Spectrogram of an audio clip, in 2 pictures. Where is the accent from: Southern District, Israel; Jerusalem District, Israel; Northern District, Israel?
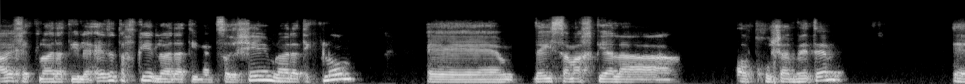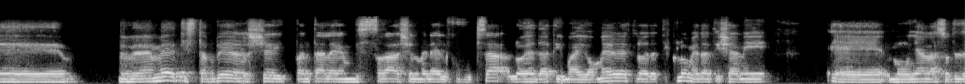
Northern District, Israel; born there; המשפחה מגיעה מירושלים, אני נולדתי כבר בצפון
